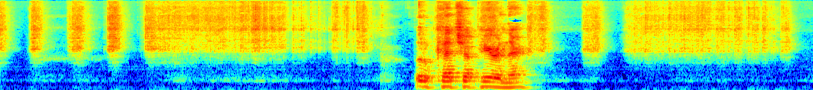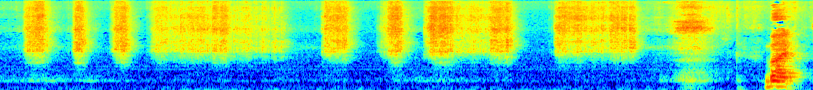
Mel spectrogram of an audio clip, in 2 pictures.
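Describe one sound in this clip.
A razor scrapes over stubble in short strokes.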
